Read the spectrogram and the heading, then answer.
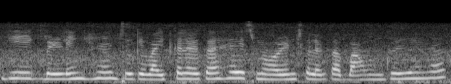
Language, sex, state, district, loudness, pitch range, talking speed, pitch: Hindi, female, Bihar, Kishanganj, -14 LUFS, 235-275 Hz, 200 wpm, 255 Hz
